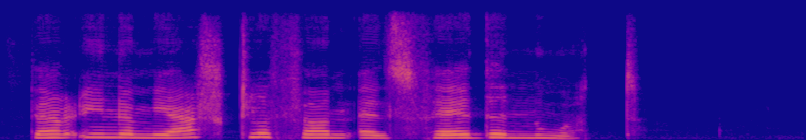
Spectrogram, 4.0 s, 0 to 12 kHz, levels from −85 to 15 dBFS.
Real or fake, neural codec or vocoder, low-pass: fake; codec, 44.1 kHz, 2.6 kbps, SNAC; 10.8 kHz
